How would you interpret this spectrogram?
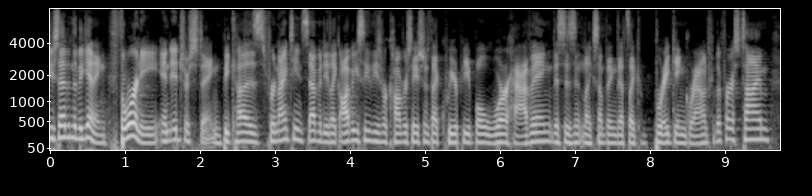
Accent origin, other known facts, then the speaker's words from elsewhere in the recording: Cape Cod, Massachusetts, United States; I'm from Massachusetts, Cape Cod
